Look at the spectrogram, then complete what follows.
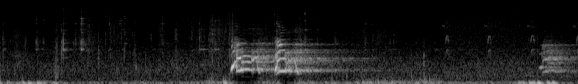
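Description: Beagle baying in the bush: two long, drawn-out barks close together a little over two seconds in and a shorter one near the end, the hound giving tongue as it works a snowshoe hare's track.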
